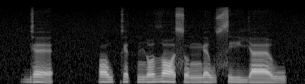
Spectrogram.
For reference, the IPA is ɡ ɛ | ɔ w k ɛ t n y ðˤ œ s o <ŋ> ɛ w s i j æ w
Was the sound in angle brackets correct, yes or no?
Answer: yes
